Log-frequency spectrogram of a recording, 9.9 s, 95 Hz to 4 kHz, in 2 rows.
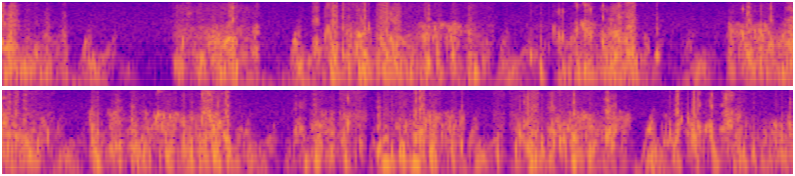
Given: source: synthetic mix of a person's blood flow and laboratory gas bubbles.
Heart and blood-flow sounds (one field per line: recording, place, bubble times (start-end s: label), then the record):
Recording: Doppler ultrasound of blood flow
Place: precordium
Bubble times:
0.00-0.44 s: bubbles
1.05-1.62 s: bubbles
1.93-3.08 s: bubbles
3.27-4.15 s: bubbles
4.53-5.28 s: bubbles
5.48-6.46 s: bubbles
6.72-7.23 s: bubbles
7.27-7.87 s: bubbles
8.01-8.09 s: bubbles
8.12-8.88 s: bubbles
9.05-9.89 s: bubbles
From the record:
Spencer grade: 4 (maximum detectable bubble signal sounding continuously throughout systole and diastole of every cardiac period, and overriding the amplitude of the normal cardiac signals)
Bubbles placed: only in the low amplitude regions of the cardiac cycle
